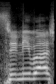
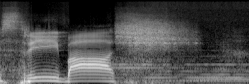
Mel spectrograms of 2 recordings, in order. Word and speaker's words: শ্রীবাস: প্রতিদিন বলেন তো শ্রীবাস হবে না শ্রীনিবাস হবে? আমি অনেকজনকে দেখেছি 100 জনের ভিতরে প্রায় 60 জন উচ্চারণে ভুল করে। ওখানে হবে শ্রীবাস।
